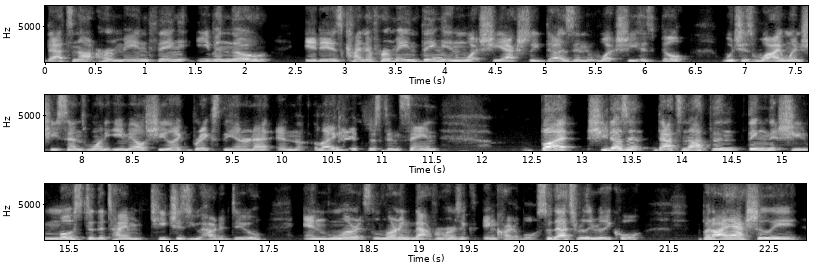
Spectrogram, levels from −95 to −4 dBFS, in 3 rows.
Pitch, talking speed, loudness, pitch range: 150 Hz, 200 wpm, -24 LUFS, 130-175 Hz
